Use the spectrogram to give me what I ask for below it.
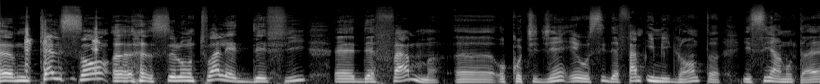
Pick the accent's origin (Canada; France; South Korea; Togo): Togo; moi, en tant qu'homme, homme noir, homme africain, quand j'étais jeune, là, en Afrique, au Togo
